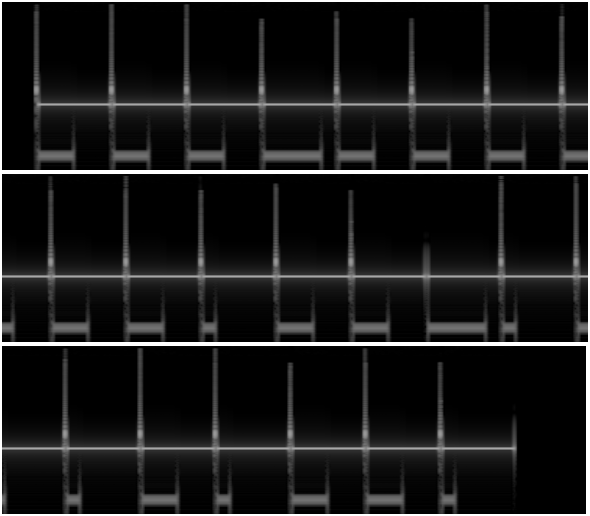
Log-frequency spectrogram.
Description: Radio time signal (WWV, Colorado), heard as ticks, one a second.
